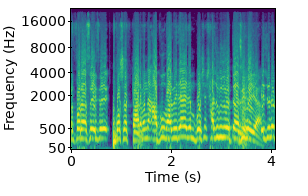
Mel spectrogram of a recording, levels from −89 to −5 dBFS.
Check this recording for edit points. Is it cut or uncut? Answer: uncut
